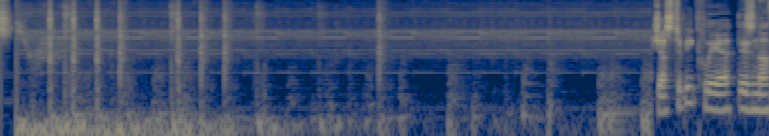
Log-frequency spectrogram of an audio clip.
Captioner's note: annoying alarm sound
